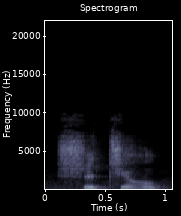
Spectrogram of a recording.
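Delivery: normal talking voice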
